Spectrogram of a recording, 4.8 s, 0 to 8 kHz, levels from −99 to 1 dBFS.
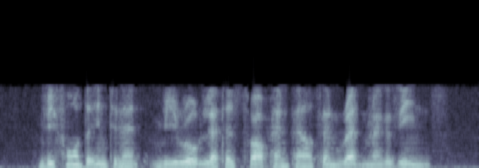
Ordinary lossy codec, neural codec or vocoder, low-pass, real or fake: AAC, 16 kbps; none; 7.2 kHz; real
